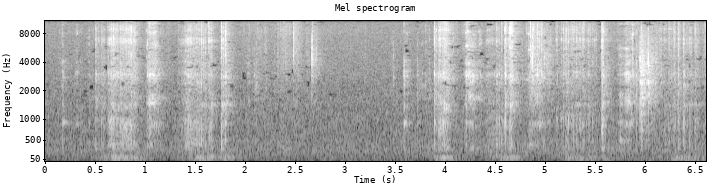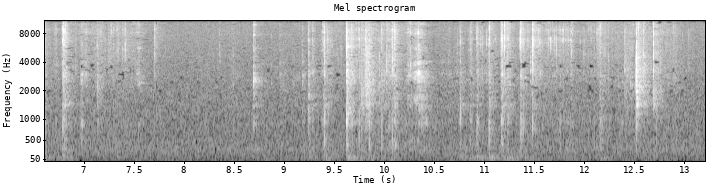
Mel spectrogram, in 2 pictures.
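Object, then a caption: Bar of soap cut with a metal blade. A solid white bar of soap held in one hand is shaved with the metal blade of a utility knife, and white soap curls pile up underneath. Bright, crisp scraping and carving strokes come in short, irregular bursts throughout, with little low-end weight.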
